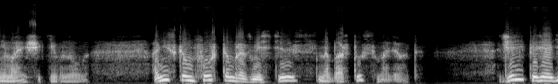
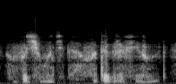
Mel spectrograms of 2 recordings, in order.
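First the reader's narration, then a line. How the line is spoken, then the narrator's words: Woman whispering. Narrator (Russian): прошептала женщина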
